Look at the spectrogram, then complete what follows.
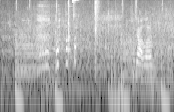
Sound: laughs

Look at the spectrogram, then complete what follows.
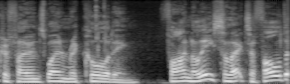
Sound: computer mouse clicks

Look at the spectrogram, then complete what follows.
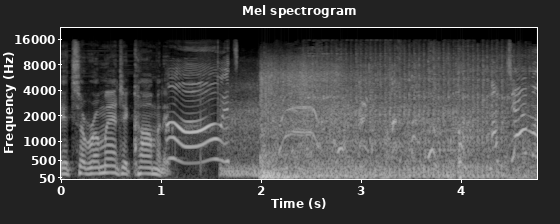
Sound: explosion, drilling

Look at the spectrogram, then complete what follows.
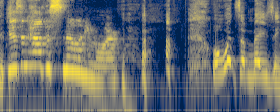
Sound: laughing

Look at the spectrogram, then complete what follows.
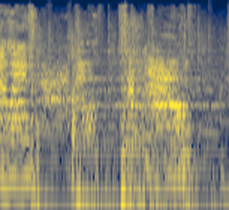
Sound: emmet grunting

